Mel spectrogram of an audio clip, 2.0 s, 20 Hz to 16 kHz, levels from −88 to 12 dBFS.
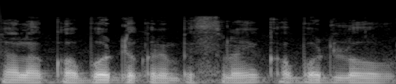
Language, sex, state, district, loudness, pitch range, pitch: Telugu, male, Andhra Pradesh, Srikakulam, -19 LUFS, 100-105 Hz, 100 Hz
